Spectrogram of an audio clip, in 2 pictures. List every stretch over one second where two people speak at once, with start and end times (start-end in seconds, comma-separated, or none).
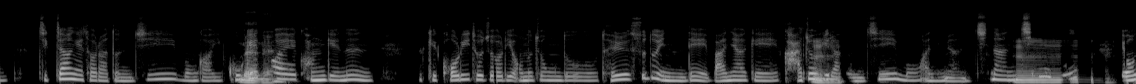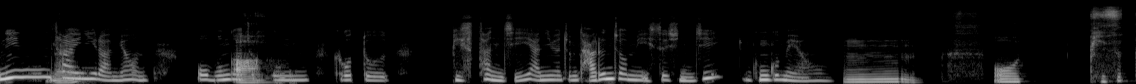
none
